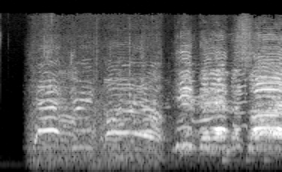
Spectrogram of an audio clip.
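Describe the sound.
A large crowd shouts and chants together in loud, rhythmic bursts, many voices rising and falling in unison like a rally chant, close and energetic throughout.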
